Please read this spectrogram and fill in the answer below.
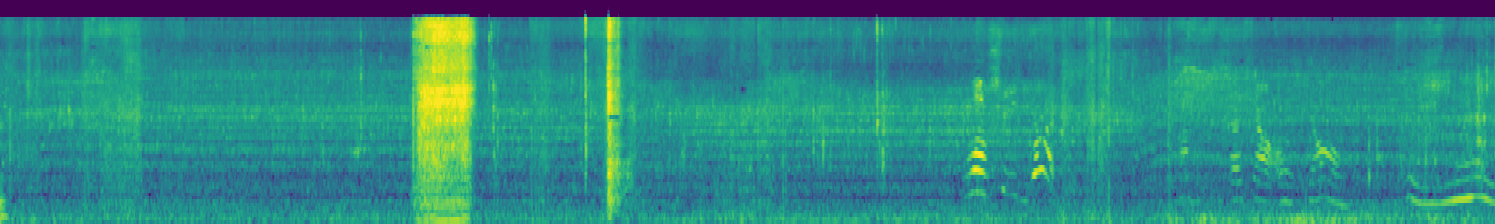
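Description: Shallow park stream running steadily, with water bubbling up from a small jet in the streambed. About four seconds in comes a loud rush of noise lasting about half a second, and a sharp click follows about two seconds later.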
